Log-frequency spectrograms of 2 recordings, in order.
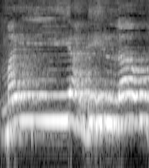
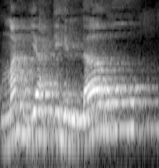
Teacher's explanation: nun mati ketemu ya, itu idgham dan berdengung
